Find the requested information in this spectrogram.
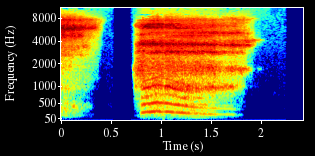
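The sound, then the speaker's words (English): A deep breath in and out during a guided hand-on-heart exercise: a short breath followed by a longer, voiced, sighing exhale, alone. “place your right hand on your heart and your left hand on your belly, and take a deep breath.”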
